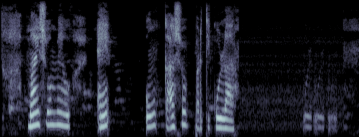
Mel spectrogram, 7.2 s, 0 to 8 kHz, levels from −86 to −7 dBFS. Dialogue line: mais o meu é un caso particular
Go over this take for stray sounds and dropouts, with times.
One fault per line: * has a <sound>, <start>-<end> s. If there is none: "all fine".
* has a laugh, 6.1-6.8 s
